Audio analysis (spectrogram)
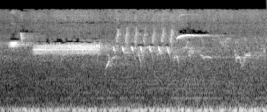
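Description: A song sparrow sings a high, thin whistled note, then a quick trill of repeated chips and a few closing notes, over a steady low rumble of background noise.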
